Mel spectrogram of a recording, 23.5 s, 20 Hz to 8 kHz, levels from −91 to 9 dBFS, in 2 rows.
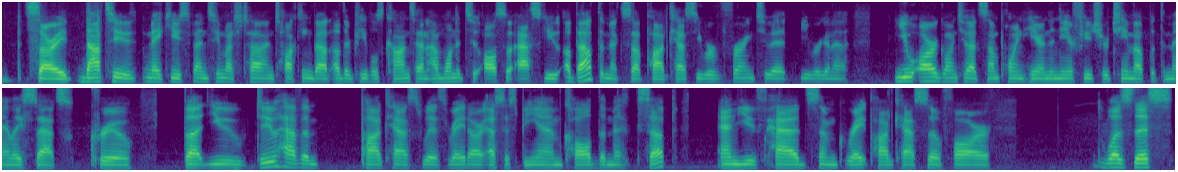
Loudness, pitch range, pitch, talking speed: -23 LUFS, 120-130 Hz, 125 Hz, 190 wpm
